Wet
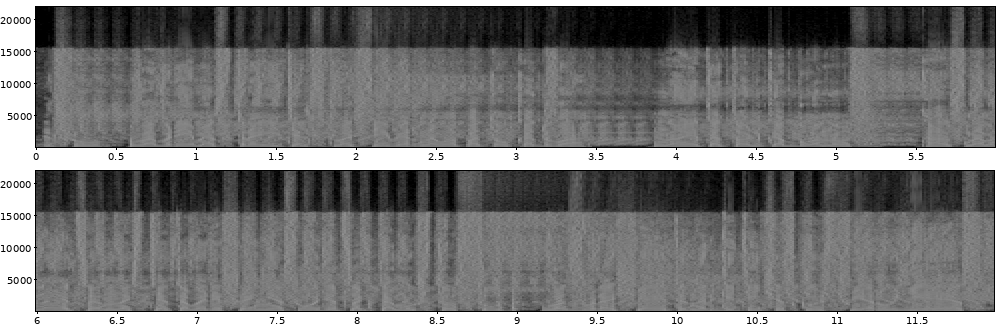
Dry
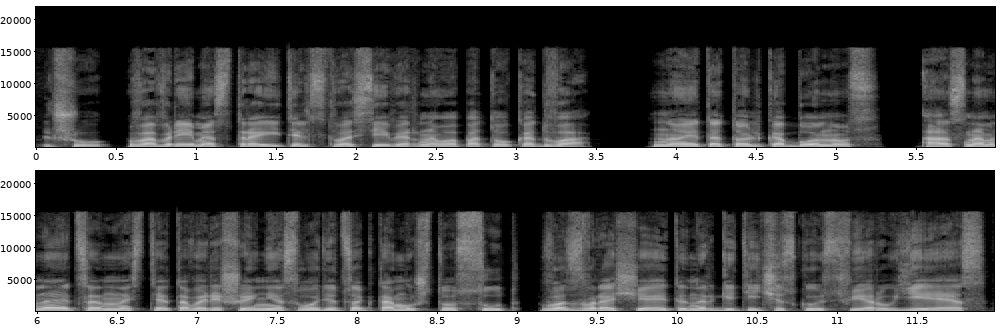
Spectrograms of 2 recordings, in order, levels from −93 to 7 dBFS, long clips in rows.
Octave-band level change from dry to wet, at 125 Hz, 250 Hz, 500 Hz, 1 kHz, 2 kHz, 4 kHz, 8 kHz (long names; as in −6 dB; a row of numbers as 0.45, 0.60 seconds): −18.0, −15.5, −18.0, −7.0, −3.0, +4.5, +7.0 decibels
